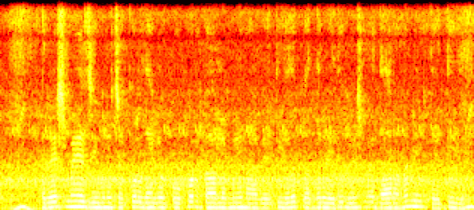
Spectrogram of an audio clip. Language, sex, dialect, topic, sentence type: Kannada, female, Central, agriculture, statement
